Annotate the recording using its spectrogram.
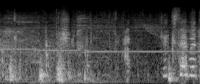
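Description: A quavering, bleating call like a goat's, followed near the end by a woman's voice.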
